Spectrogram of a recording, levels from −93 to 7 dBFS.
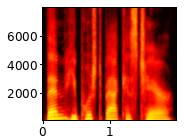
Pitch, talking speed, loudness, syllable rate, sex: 195 Hz, 180 wpm, -20 LUFS, 3.2 syllables/s, female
